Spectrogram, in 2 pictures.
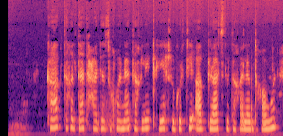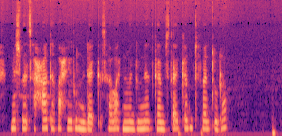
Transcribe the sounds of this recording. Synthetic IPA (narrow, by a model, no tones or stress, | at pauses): kʰaβt̪ʰɐxlɨt̪ʰat̪ħad̪ɐzɨxo̞nɐt̪ʰɐxlikʼɨjːɪħʃʊɡuɾt̪ʰiʔaβɡɨɾat̪zɨ̥t̪ʰɐt̪ʰɐxɐlɐnt̪ʰɨ̥xɐwʊnmɨsbɐt͡sʼɨħat̪ʰɐfaħiɾumɨd̪ɐkʼːisɐβat̪nɨmɨɡbɨnːɐt̪kʰɐmzɨt̪ʼɐkʼːɨmt̪ʰɨ̥fɐlt̪ʼud̪o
